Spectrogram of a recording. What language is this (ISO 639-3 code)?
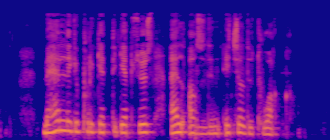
uig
